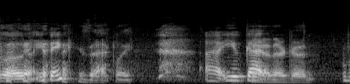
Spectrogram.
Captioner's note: laughs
